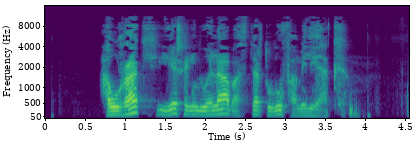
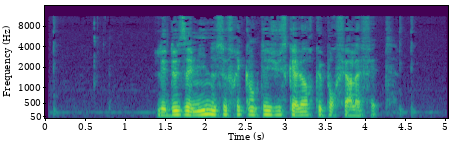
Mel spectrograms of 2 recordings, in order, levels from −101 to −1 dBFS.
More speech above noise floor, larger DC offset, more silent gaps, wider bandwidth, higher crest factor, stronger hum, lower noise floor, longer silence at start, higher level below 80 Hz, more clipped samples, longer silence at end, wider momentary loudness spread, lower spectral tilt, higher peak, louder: first, 60 dB vs 41 dB; neither; neither; about the same, 11.5 kHz vs 11.5 kHz; first, 24 dB vs 18 dB; neither; first, -87 dBFS vs -60 dBFS; second, 0.7 s vs 1.4 s; second, -76 dBFS vs -54 dBFS; neither; second, 0.7 s vs 0.9 s; first, 18 LU vs 11 LU; second, -5 dB/octave vs -6.5 dB/octave; about the same, -4 dBFS vs -2 dBFS; second, -27 LUFS vs -20 LUFS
